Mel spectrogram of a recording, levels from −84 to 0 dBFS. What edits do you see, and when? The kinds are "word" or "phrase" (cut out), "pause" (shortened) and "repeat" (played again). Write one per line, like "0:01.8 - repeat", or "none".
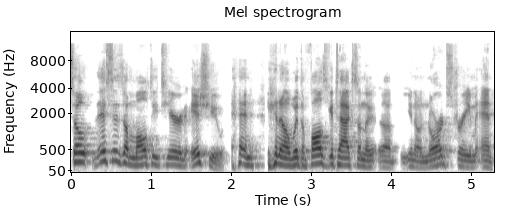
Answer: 0:02.4 - pause
0:03.2 - word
